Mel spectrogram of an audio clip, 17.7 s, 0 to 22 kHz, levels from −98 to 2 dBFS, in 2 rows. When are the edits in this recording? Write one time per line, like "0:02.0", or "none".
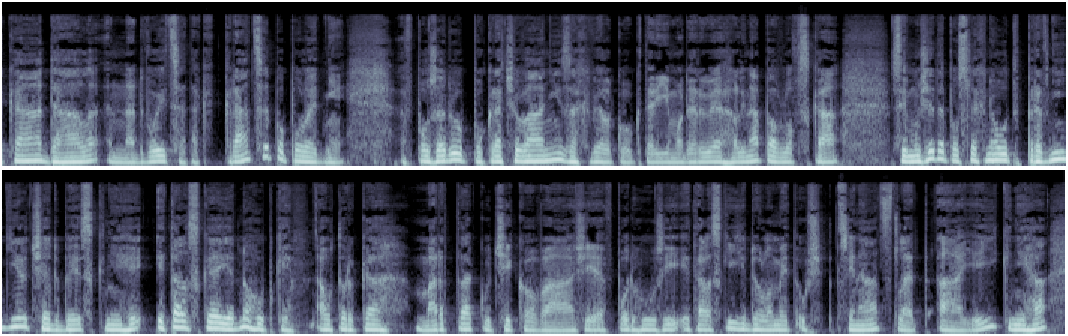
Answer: none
